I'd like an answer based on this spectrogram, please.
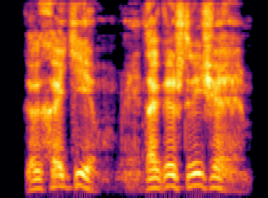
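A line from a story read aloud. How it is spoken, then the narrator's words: Rude, gruff. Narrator (Russian): грубо проговорил Андрей Георгиевич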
